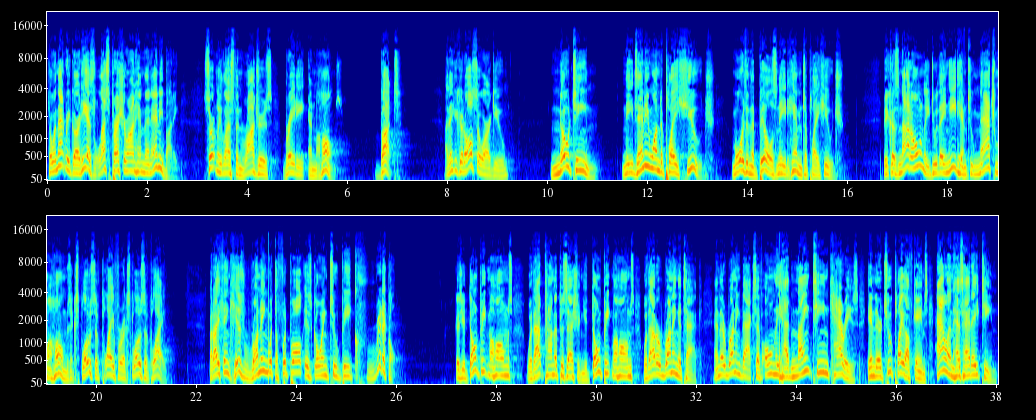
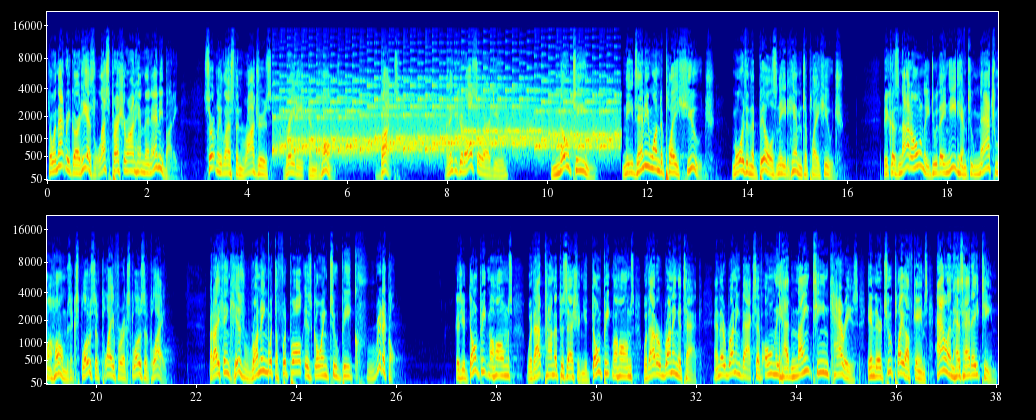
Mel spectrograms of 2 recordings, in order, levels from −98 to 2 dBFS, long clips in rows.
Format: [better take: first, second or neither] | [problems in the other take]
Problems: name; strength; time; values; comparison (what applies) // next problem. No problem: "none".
first | phone ringing; noticeable; from 4.5 to 11 s; peak 1 dB below the speech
